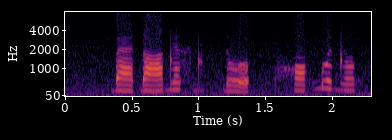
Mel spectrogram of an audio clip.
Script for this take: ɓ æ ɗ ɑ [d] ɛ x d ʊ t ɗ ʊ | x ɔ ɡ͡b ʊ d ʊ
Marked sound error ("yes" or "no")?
no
